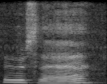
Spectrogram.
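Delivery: high, squeaky and glum; sad squeaky voice. Acted. Hidden stranger answering a knock, sad squeaky voice. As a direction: squeak it out sadly from behind the door. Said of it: "a sad, squeaky sort of voice".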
